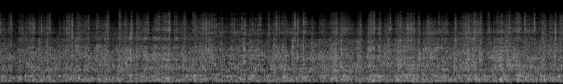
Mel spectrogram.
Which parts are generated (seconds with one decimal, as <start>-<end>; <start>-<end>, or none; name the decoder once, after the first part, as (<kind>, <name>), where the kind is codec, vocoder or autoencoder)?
0.0-2.1 (codec, SNAC); 2.7-5.6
